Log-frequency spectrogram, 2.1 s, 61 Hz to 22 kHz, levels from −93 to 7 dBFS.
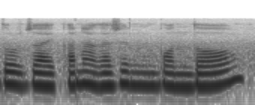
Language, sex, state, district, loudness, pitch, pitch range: Chakma, female, Tripura, Dhalai, -12 LUFS, 185 Hz, 185-200 Hz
